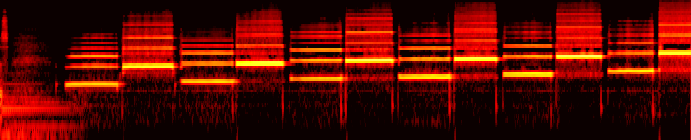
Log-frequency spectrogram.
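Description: A chrome-plated brass tin whistle in D, played as an octave-jumping exercise: each note of the scale going up from low D to B is sounded in the low octave, then jumped to the octave above. The upper notes come out much louder, and the player finds the top octave needs a bit more air.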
